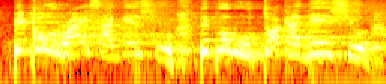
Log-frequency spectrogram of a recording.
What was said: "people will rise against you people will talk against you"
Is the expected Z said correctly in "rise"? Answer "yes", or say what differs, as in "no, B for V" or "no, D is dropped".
no, S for Z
